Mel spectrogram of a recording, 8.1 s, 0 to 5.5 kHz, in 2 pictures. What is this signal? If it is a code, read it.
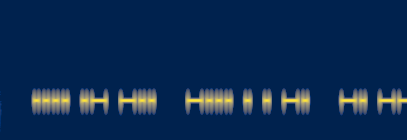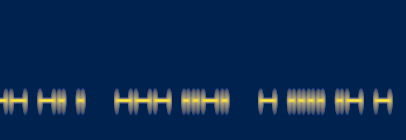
Morse code, heard as a keyed tone, about 25 wpm, 600 Hz. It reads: HAD BEEN NONE OF THAT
